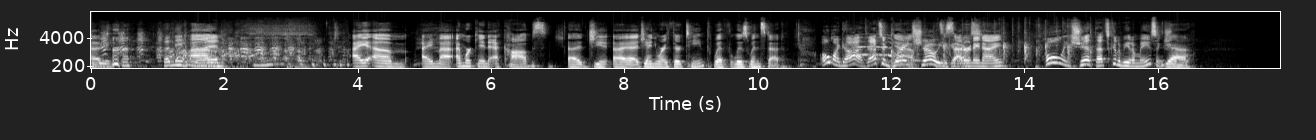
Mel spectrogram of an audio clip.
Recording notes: they are live from Flappers Burbank!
